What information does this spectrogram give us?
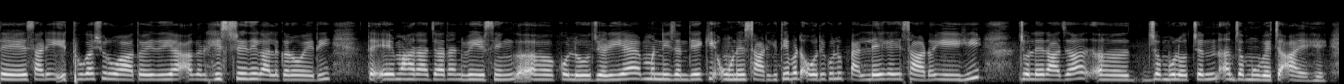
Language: Dogri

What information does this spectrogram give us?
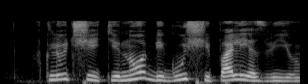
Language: Russian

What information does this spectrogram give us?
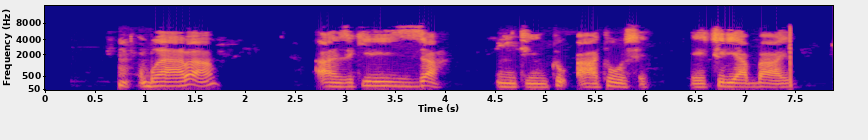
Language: Ganda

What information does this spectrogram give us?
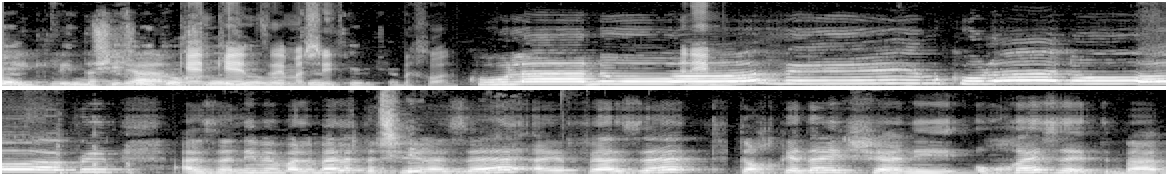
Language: Hebrew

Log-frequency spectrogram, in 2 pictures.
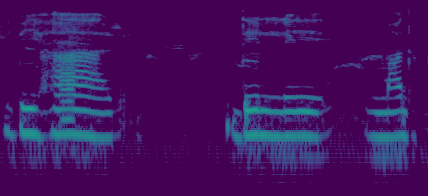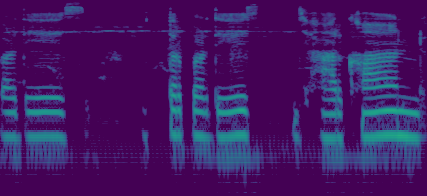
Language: Maithili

